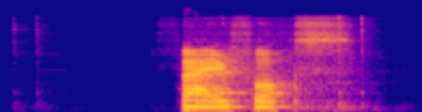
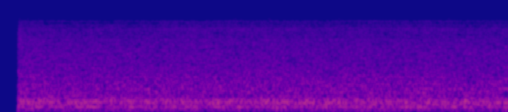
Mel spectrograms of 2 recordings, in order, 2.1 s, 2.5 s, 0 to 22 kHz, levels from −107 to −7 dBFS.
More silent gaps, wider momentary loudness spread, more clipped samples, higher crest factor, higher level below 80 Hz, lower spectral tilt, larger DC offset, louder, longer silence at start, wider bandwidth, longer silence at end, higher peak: neither; first, 15 LU vs 1 LU; neither; first, 22 dB vs 12 dB; first, -66 dBFS vs under -90 dBFS; about the same, -4.5 dB/octave vs -4 dB/octave; neither; first, -19 LUFS vs -69 LUFS; first, 0.9 s vs 0.1 s; about the same, 12 kHz vs 11 kHz; first, 0.35 s vs 0 s; first, -2 dBFS vs -56 dBFS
